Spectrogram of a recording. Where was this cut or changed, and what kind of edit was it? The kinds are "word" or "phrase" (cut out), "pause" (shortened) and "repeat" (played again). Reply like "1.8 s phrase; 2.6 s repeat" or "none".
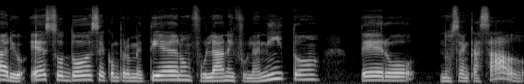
4.3 s pause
